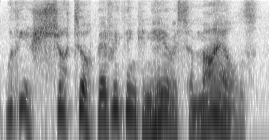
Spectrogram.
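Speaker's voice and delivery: high, loud exasperated scolding; scolding the dog. Acted. Marazzo scolding his yapping lapdog, high and loud. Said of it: "He's going".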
